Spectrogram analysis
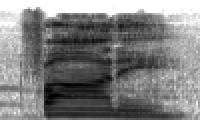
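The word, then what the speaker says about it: Fani: Has anybody Fanny It's pronounced. Fanny. f. a knee.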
